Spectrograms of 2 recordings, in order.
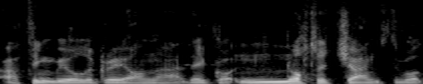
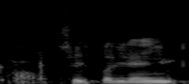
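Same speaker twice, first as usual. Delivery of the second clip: near-whispered grumble; muttering to self; 13 dB quieter than usual. Real, not acted. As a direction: mutter it under your breath while searching your memory. Struggling to recall a name aloud.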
